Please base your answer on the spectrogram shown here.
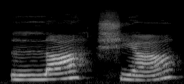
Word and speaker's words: Lascia: we're going to go with those lovely open latinate vowels so um La Shia pianga so the beautiful thing about singing in Italian is the vowels don't really change and as long as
